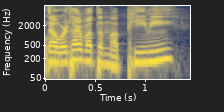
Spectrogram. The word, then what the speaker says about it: Mapimi: All right, we're talking about the Mapipi.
